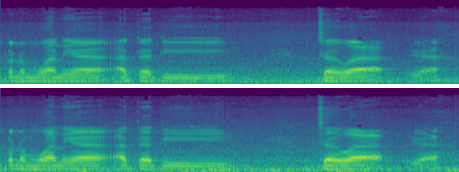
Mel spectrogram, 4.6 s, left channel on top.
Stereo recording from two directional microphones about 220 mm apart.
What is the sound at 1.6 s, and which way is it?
Speech, 65° right (ahead or behind).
